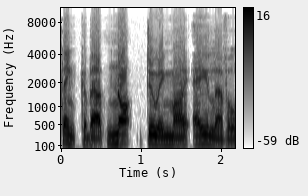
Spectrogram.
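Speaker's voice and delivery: ordinary delivery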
